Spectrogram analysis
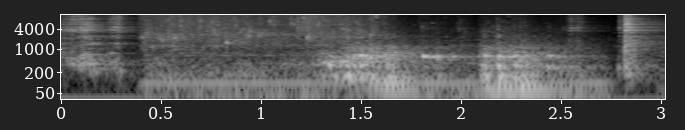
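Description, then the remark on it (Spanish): Water runs steadily from a tap for a few seconds, to make a vegetable soup, a continuous splashing rush with a low hum beneath it, ending abruptly as the flow is shut off. “No, comadre, primero necesitamos agua. La sopa es agua.”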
